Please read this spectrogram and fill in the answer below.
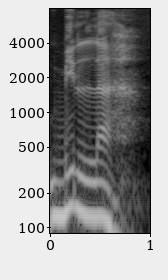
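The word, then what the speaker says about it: بالله: Namun harus diperhatikan beberapa hal, terutama tadi a'udzu billah. Billah ketika masuk huruf lam, ingat huruf lam itu ujung tepi lidah billah, billah. Bisa juga di gigi seri atas ya.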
